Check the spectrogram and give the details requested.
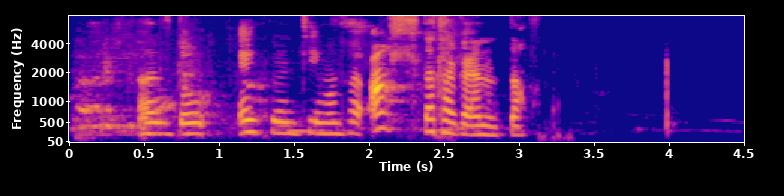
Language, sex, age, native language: Icelandic, male, 11, Icelandic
